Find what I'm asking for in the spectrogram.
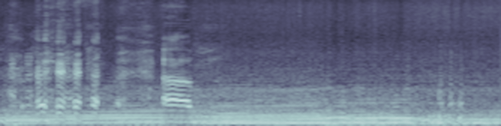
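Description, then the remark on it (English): A Mercedes-Benz car engine drones loudly and steadily, its low rumble building as the vehicle accelerates, with brief voices over it near the start. “It's so powerful, this car, that if it's a little slippery”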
